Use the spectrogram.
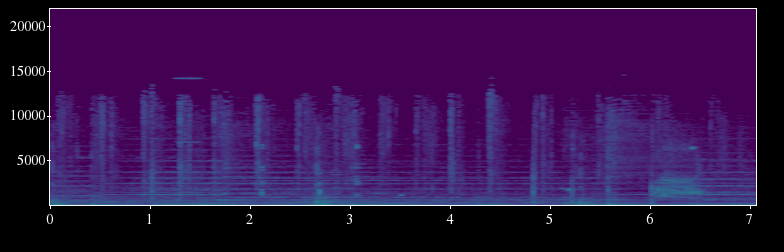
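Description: A talking bird caws loudly and harshly in the video game Dreamfall Chapters, repeating the call several times over a low, steady game music bed.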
